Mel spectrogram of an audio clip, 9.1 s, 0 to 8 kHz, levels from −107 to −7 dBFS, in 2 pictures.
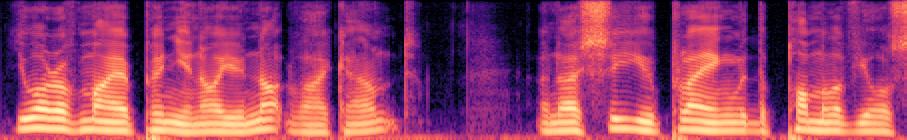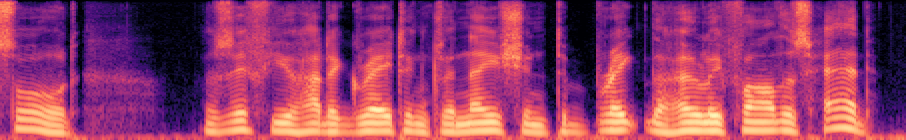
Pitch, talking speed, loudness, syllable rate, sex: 130 Hz, 220 wpm, -17 LUFS, 5.8 syllables/s, male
